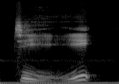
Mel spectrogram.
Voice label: "ji", Chinese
